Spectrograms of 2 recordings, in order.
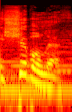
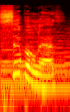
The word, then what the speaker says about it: Shibboleth: If he replied no, they said, "All right, say Shibboleth." If he said Sibboleth because he could not pronounce the word correctly, they seized him and killed him at the fords of the Jordan.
